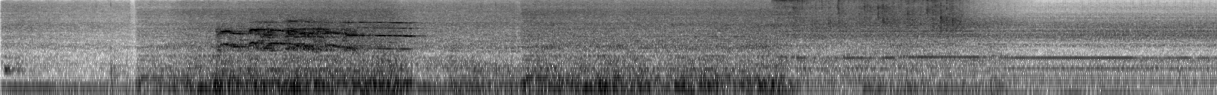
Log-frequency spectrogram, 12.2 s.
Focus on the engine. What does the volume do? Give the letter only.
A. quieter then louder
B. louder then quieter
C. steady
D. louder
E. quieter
C.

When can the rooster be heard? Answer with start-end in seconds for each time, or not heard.
2.1-4.2.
